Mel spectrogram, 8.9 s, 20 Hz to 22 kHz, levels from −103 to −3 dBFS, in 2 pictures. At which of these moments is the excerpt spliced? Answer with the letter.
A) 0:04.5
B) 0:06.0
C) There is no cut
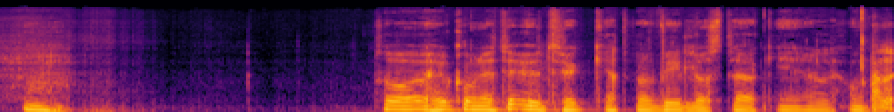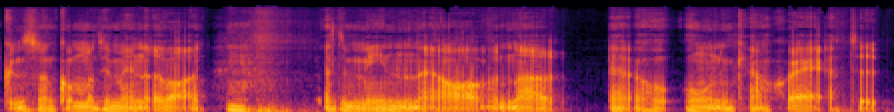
A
